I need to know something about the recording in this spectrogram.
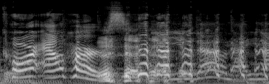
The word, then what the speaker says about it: Carouthers: spell my last name it's car out her c a r o u t h e r car out car out hers you don't now you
